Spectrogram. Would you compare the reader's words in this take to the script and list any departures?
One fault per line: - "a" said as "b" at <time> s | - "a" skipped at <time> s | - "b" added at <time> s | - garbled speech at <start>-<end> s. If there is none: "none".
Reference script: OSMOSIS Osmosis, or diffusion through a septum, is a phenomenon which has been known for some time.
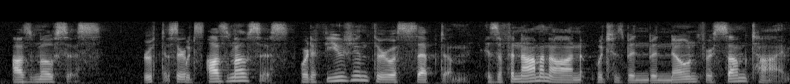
- garbled speech at 1.4-2.0 s
- "been" added at 6.4 s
